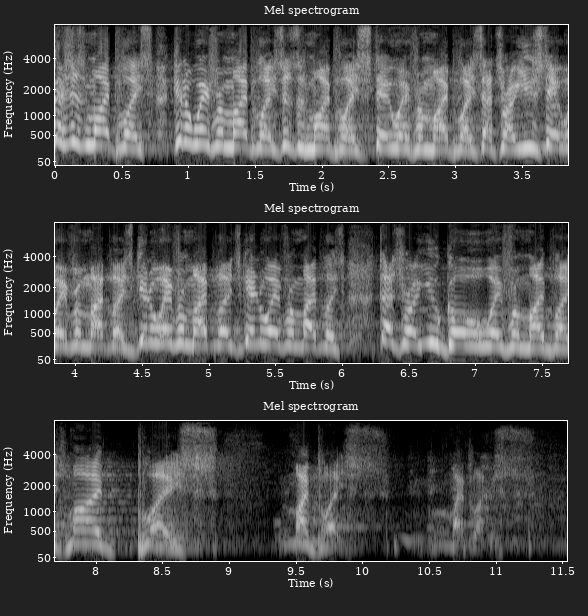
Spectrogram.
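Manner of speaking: very high, loud, barking guard-dog voice. Speaker acts out a dog at the edge of its property, dog impersonation. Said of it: "How's my dog impersonation?".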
